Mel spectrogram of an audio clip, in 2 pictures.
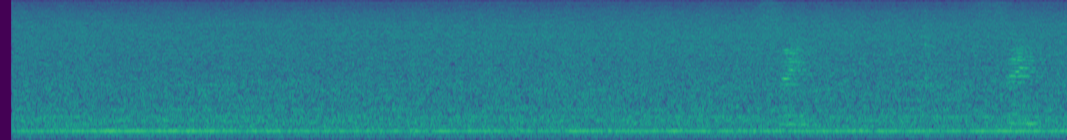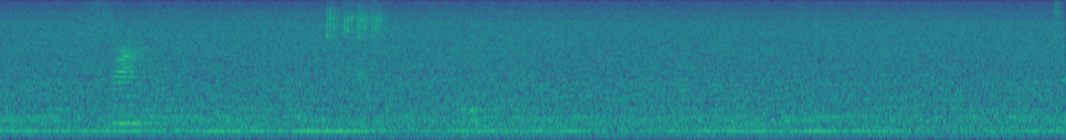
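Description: A steady mechanical hum with one strong constant low tone, like a ventilation fan or heater running, with a few brief faint sounds over it.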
